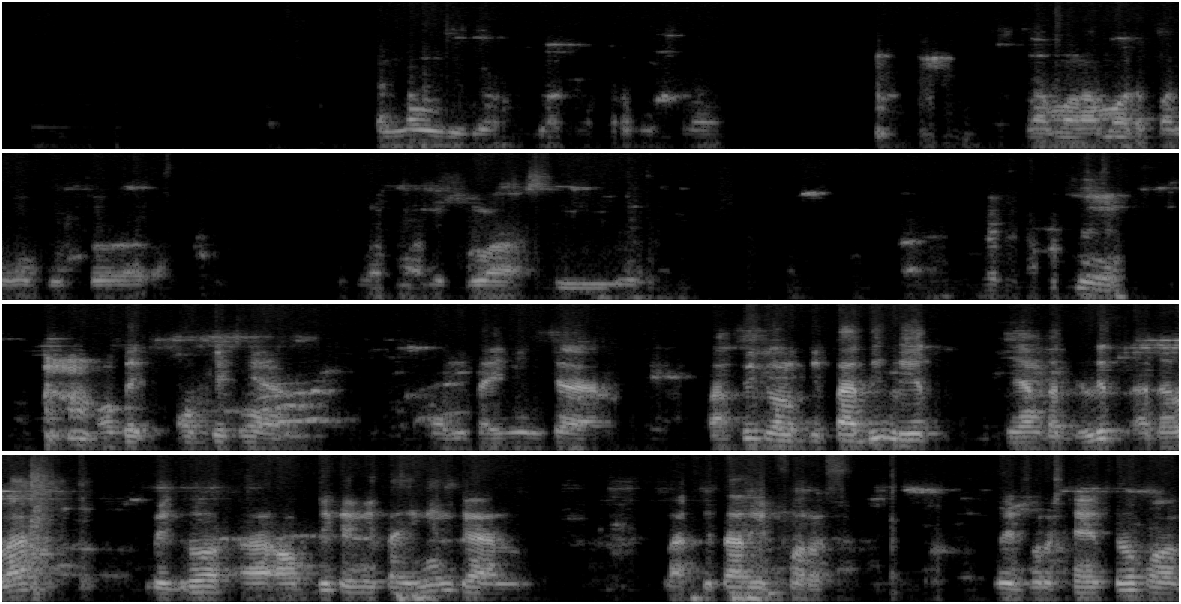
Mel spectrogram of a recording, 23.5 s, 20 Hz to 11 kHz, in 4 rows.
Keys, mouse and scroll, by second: 10.5 z, 10.9 alt+click, 21.0 alt+click, 21.2 ctrl+z.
